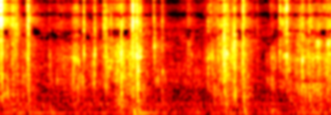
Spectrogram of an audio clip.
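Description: Paper cash budget envelopes and bills crinkle and rustle as they are handled up close, in quiet irregular bursts of crackling with no talk.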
